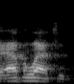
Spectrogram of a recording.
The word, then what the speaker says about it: Appalachian: to say the other one you just say appalachian all right there's probably there's probably been many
